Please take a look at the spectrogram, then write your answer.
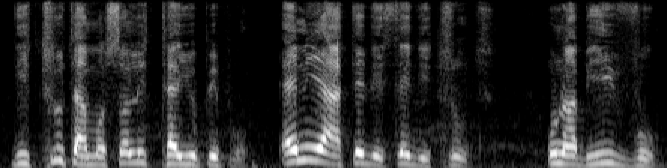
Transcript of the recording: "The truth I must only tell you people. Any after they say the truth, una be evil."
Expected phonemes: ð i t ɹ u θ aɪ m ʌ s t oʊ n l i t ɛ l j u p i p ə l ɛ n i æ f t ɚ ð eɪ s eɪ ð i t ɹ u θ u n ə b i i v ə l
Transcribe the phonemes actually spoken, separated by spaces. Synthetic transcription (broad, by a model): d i t ɹ u t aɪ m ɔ s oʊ l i t ɛ l j u p i p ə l ɛ n i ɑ t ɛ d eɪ s eɪ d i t ɹ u t u n ə b i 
